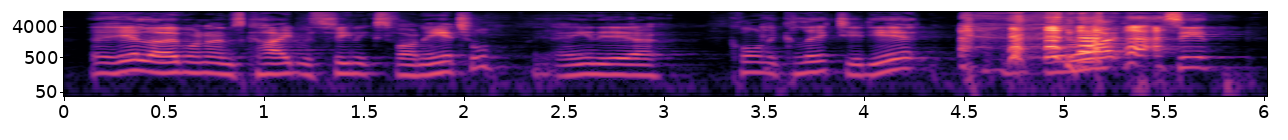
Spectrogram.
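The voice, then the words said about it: Poor put-on Australian accent. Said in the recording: “I used to call people in an Australian accent ... It was awful ... It's not great, but it gets the job done”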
